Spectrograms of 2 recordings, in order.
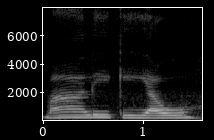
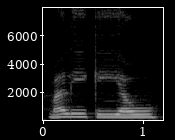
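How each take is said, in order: First: The first vowel of Maliki is long. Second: The first vowel of Maliki is short. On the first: This is another reader's transmitted reading. "dibaca yang panjang" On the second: This is one reader's transmitted reading. "dengan mak pendek"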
